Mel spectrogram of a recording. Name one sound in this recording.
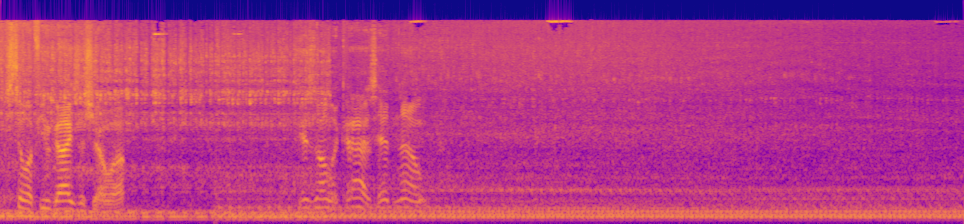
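A hot rod engine rumbles deeply and steadily.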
